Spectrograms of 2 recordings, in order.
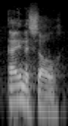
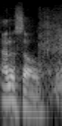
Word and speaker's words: Anusol: You can't ask for anusol in that way in a shop. You have to pronounce it anusol.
